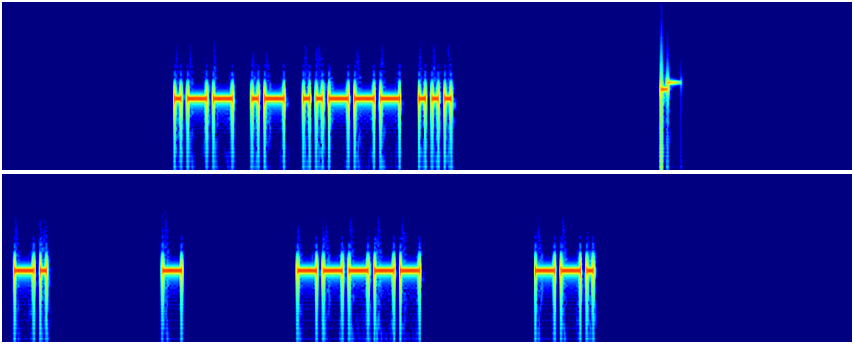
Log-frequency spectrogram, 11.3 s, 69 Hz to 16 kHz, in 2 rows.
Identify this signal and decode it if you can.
Morse code, heard as a keyed tone, about 28 wpm, spaced as for 14 wpm, 700 Hz. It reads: WA2S NT0G
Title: USA Call Signs - 6x Character Spacing - 28wpm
